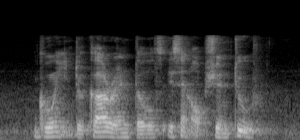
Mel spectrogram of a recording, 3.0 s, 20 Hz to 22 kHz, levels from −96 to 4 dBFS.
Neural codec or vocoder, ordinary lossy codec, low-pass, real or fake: none; none; none; real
